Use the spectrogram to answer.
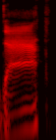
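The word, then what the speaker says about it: Darhk: He's like, "Can we pronounce it Dak?"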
